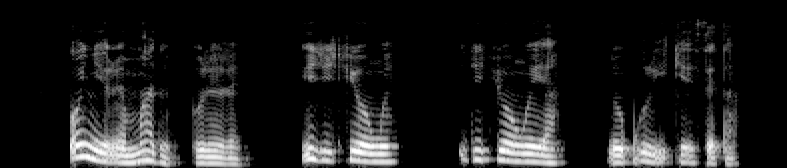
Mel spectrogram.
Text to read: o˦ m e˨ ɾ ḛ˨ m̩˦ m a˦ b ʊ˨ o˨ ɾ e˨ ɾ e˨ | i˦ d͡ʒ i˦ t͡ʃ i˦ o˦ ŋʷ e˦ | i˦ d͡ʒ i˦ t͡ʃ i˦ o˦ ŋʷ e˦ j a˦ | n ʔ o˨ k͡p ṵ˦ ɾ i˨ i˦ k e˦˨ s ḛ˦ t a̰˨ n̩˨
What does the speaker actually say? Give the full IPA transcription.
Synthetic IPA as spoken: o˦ ɲ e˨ ɾ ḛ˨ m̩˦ m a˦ d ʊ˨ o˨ ɾ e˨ ɾ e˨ | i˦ d͡ʒ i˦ t͡ʃ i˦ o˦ ŋʷ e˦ | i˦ d͡ʒ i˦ t͡ʃ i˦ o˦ ŋʷ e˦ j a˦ | n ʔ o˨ k͡p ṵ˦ ɾ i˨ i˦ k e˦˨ s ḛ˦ t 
